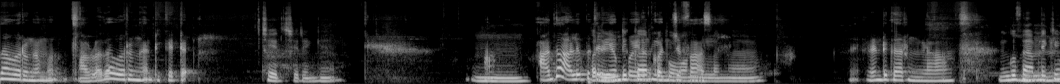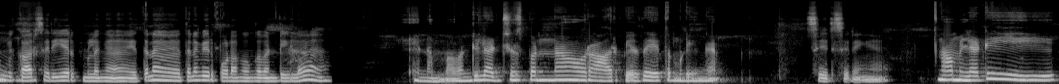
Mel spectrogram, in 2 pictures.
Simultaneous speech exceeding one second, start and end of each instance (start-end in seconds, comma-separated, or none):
5.8-7.2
